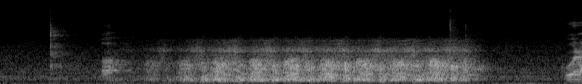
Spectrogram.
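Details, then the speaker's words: Fetal heartbeat on Doppler ultrasound at 9 weeks 2 days of pregnancy, checked briefly under the ALARA protocol: rapid whooshing pulsations of about 170 a minute, a normal early fetal heartbeat. "Escuchemos rápidamente el corazón usando el Protocolo de Alara"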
